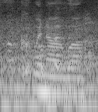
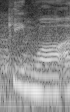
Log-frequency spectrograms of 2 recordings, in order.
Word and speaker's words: quinoa: I know a lot of people call it quinoa. That's what it looks like. We actually pronounce it quinoa, and I'm with Christy, our producer here, and we've stopped off, and we're talking to Stephen Jones.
